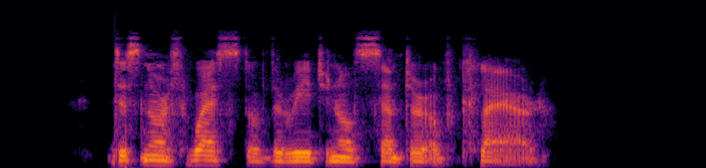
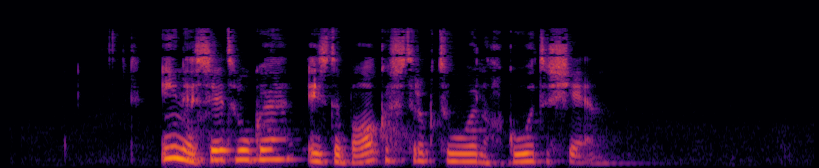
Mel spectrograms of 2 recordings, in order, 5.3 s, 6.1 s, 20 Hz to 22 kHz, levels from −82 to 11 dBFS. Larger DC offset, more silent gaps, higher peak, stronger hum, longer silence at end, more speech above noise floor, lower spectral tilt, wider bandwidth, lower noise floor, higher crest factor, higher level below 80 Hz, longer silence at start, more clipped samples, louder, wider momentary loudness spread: neither; neither; first, -2 dBFS vs -8 dBFS; neither; second, 1.2 s vs 1.6 s; first, over 72 dB vs 47 dB; about the same, -4 dB/octave vs -4 dB/octave; about the same, 10.5 kHz vs 11.5 kHz; first, under -90 dBFS vs -70 dBFS; about the same, 18 dB vs 18 dB; first, -60 dBFS vs -74 dBFS; second, 0.85 s vs 1 s; neither; first, -19 LUFS vs -23 LUFS; about the same, 9 LU vs 8 LU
